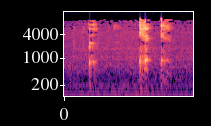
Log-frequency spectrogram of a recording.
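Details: Three short cough bursts from a child over a few seconds, with a low steady hum in the background; the child is coughing.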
